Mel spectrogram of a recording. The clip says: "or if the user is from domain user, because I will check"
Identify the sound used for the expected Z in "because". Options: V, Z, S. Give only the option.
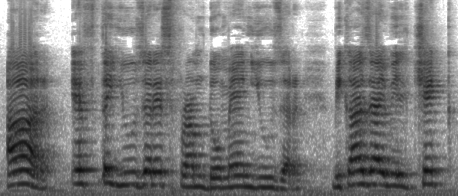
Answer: Z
